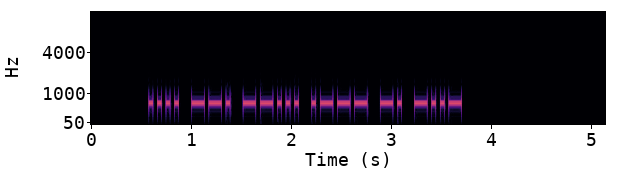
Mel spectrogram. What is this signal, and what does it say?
Morse code, heard as a keyed tone, about 28 wpm, 700 Hz. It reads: HG7JNX
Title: DXCC-100 Call Signs - 6 Characters - Repeated 3x - 28wpm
